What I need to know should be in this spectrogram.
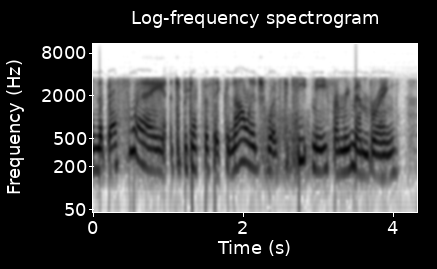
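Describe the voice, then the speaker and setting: This speaker talks at a fairly quick pace with an American accent and ordinary pitch variation over noticeable background noise. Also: woman, very even loudness. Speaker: spiritual guest on a podcast. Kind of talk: podcast interview, personal spiritual story. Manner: repeats words, some stammering.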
